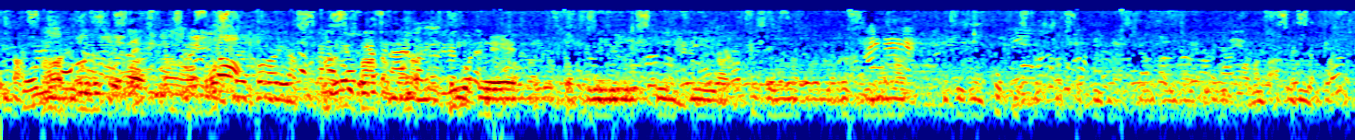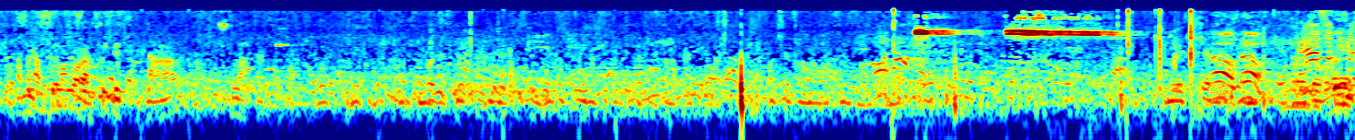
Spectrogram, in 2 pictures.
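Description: Young men shout and call out to each other across an open field, heard from a distance.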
